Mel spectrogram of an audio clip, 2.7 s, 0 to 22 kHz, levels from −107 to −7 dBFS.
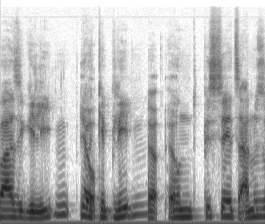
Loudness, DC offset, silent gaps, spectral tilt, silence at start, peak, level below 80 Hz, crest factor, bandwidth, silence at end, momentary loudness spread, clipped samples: -29 LUFS; 0.4%; none; -7 dB/octave; 0 s; -14 dBFS; -60 dBFS; 14 dB; 13.5 kHz; 0 s; 3 LU; under 0.1%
